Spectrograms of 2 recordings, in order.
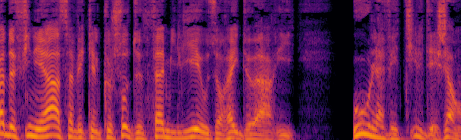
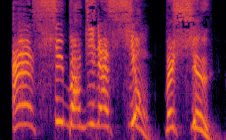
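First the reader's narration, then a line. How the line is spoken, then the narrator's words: Roared, stout wizard. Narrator (French): rugit un sorcier corpulent au nez rouge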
